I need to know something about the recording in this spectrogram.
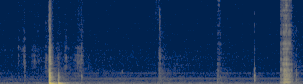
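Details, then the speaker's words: An Alien Invaders arcade cabinet powered up gives a few sharp isolated clicks over a faint steady hum but the monitor gets no power; cabinet clicks at switch-on and never comes up. "You can hear it clicking, eh? Okay, no power to the screen."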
